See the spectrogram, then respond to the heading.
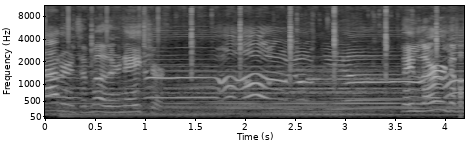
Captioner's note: chanting continues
